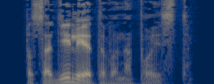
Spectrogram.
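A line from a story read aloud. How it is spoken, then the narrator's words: Quiet question. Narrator (Russian): негромко спросил я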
